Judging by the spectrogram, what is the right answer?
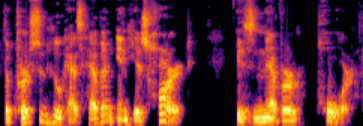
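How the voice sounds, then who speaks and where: Male storyteller for a children's read-aloud: slow, deliberate delivery, lively swings in pitch. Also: slight background noise. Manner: deliberate, animated, explanatory asides to young listeners. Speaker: storyteller, priest reading aloud. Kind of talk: expressive children's picture-book read-aloud.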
